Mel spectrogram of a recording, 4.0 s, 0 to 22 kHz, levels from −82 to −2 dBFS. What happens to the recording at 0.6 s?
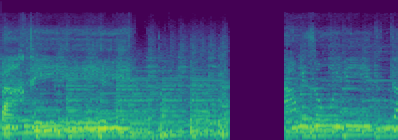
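Nothing goes wrong at 0.6 s; the audio is intact at that point.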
